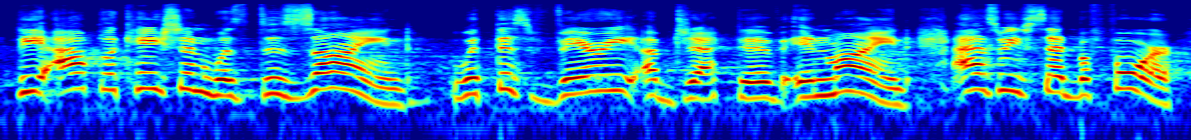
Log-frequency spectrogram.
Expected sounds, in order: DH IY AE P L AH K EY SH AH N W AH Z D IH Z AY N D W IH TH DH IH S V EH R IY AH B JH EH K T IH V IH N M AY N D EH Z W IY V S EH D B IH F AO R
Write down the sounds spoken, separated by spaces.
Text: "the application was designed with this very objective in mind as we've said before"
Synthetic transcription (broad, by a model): DH IY AE P L AH K EY SH AH N W AH Z D IH Z AY N D W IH DH IH S V EH R IY AH B JH EH K T IH V IH N M AY N D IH Z W IY V S EH D B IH F AO R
